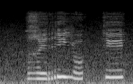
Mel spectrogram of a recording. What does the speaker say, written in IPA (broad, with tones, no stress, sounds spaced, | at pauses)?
ʁ e˨ r i˧ j ɔ˨˦ kː ɪ˦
